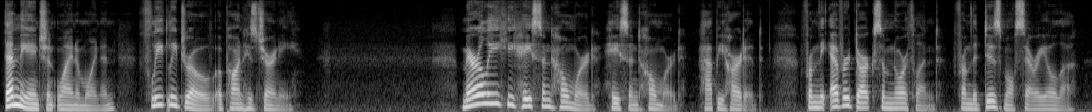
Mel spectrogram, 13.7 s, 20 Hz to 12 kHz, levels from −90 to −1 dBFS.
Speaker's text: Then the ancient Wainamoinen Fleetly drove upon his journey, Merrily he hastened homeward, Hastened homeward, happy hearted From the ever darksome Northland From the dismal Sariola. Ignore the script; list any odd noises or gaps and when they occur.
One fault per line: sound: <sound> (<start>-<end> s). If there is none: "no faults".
no faults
